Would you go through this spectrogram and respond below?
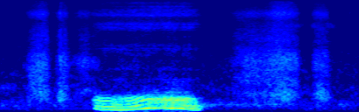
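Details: Snoring: a loud, low, rattling snore on the in-breath, with softer breathing sounds around it.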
